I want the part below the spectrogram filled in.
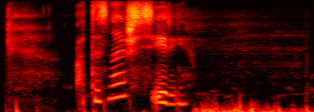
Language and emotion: Russian, neutral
